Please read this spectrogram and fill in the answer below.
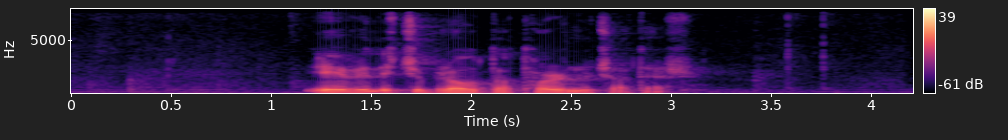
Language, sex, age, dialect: Faroese, male, 36-60, Suðurstreymoy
